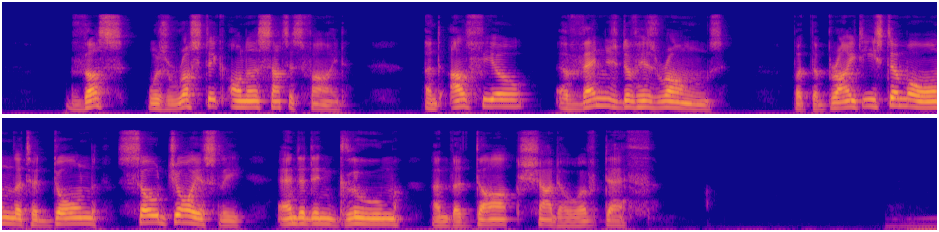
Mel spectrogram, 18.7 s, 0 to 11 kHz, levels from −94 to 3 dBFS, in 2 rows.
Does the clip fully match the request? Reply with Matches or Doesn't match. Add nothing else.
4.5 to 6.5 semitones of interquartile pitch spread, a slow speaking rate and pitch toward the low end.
Matches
